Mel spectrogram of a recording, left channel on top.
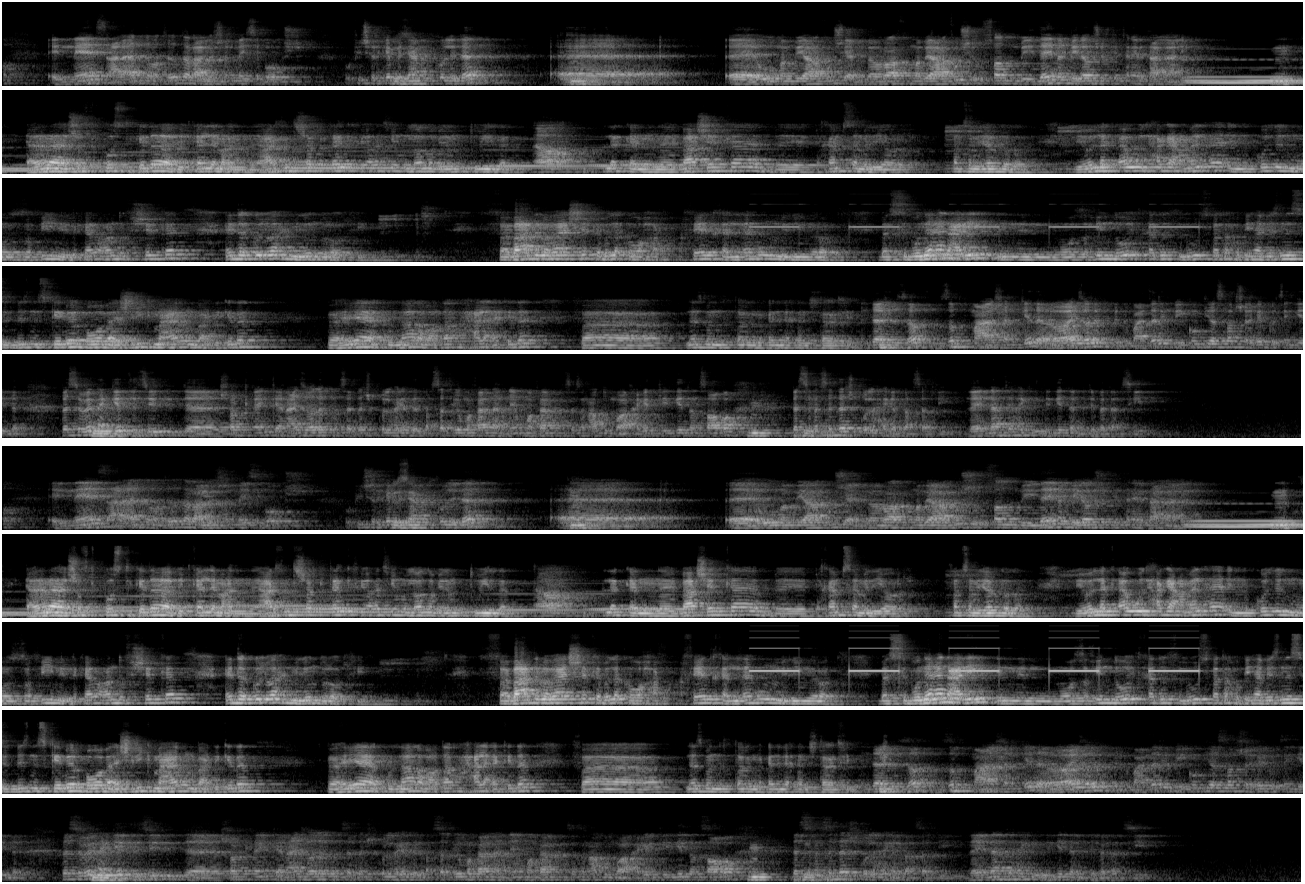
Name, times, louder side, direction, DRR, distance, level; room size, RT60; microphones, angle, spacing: voice 1, 0.1-3.0 3.5-4.7 5.5-6.6 7.2-11.9 18.3-18.7 22.4-22.8 23.6-23.9 29.8-30.3 47.6-59.6 59.9-63.4, left 2 dB, 75° left, 2 dB, 3.2 m, -31 dB
sound 1, 11.8-20.8, right 1 dB, 5° right, 1.7 m, -31 dB
voice 2, 13.2-18.1 19.0-22.1 22.5-29.8 30.5-41.6 42.3-47.9 48.5-48.6 52.9-53.2 59.5-59.6 60.0-60.2 62.3-62.5, right 2 dB, 40° right, 5 dB, 1.3 m, -24 dB
Alarm, 33.5-34.0 34.5-35.0 35.5-36.0 36.5-37.0 37.5-38.0, right 14 dB, 55° right, 0.4 m, -22 dB
14.0 x 8.7 x 7.0 m, 1.2 s
head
